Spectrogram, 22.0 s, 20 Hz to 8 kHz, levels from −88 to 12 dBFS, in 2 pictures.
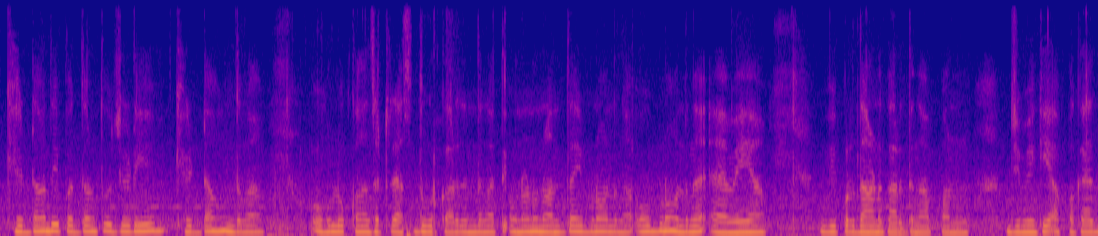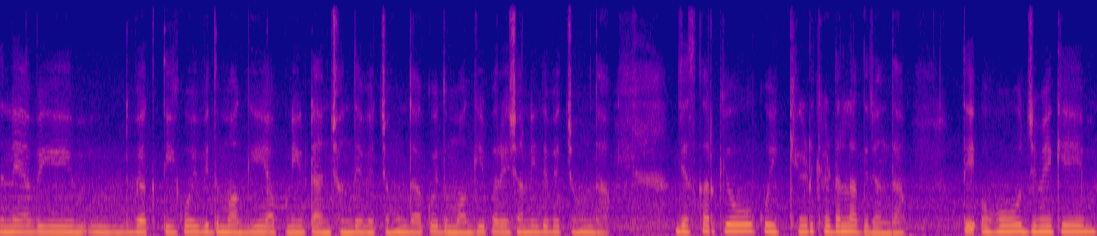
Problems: background sounds at intervals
